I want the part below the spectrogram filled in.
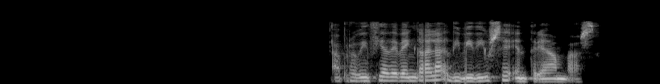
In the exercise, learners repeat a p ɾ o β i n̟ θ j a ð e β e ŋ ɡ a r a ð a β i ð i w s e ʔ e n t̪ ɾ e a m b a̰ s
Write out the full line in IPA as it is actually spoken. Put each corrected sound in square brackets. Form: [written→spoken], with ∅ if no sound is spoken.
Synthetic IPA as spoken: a p ɾ o β i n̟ θ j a ð e β e ŋ ɡ a [r→l] a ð [a→i] β i ð i w s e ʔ e n t̪ ɾ e a m b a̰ s

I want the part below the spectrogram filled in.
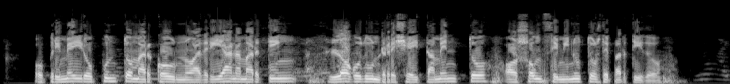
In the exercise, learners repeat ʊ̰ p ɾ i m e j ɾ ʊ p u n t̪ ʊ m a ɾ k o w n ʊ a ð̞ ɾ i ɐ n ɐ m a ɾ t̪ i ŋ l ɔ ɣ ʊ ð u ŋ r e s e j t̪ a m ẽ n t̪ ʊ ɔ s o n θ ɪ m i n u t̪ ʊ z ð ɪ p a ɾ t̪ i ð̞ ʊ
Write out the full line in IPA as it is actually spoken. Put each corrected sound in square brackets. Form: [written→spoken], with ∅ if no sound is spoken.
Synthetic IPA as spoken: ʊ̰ p ɾ i m e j ɾ ʊ p u n t̪ ʊ m a ɾ k o w n ʊ a ð̞ ɾ i [ɐ→a] n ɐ m a ɾ t̪ i ŋ l ɔ ɣ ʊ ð u ŋ r e [s→ʃ] e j t̪ a m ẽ n t̪ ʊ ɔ s o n θ ɪ m i n u t̪ ʊ z ð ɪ p a ɾ t̪ i ð̞ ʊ

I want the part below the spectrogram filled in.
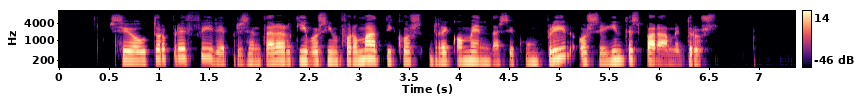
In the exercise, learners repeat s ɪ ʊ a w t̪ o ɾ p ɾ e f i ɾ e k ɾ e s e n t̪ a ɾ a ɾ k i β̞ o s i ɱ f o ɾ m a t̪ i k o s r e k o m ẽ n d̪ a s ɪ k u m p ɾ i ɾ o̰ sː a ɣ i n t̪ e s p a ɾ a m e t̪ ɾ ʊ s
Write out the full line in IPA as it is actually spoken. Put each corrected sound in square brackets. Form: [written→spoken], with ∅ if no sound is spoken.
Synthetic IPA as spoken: s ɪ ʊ a w t̪ o ɾ p ɾ e f i ɾ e [k→p] ɾ e s e n t̪ a ɾ a ɾ k i β̞ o s i ɱ f o ɾ m a t̪ i k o s r e k o m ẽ n d̪ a s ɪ k u m p ɾ i ɾ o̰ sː [a→e] ɣ i n t̪ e s p a ɾ a m e t̪ ɾ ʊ s

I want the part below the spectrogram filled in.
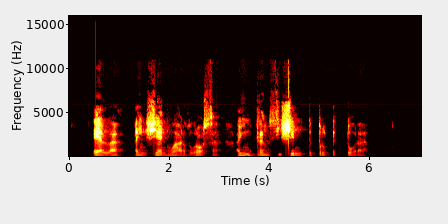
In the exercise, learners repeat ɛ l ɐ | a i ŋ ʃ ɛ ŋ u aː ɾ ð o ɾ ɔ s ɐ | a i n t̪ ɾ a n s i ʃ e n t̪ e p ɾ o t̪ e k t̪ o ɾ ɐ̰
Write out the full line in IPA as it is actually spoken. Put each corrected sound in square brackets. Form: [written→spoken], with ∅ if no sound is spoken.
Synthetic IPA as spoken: ɛ l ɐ | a i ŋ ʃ ɛ [ŋ→n] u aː ɾ ð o ɾ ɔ s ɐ | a i n t̪ ɾ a n s i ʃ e n t̪ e p ɾ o t̪ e k t̪ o ɾ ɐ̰

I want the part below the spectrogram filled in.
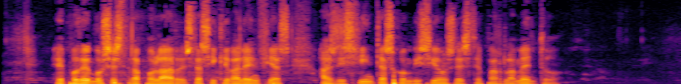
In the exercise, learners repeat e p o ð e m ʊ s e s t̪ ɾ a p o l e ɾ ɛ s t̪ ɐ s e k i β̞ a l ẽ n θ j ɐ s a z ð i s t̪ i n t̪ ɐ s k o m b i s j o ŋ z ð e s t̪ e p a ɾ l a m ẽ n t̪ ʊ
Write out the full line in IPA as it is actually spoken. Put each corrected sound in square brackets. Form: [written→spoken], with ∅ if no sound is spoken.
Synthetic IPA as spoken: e p o ð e m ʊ s e s t̪ ɾ a p o l [e→a] ɾ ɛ s t̪ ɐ s e k i β̞ a l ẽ n θ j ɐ s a z ð i s t̪ i n t̪ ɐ s k o m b i s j o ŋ z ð e s t̪ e p a ɾ l a m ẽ n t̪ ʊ

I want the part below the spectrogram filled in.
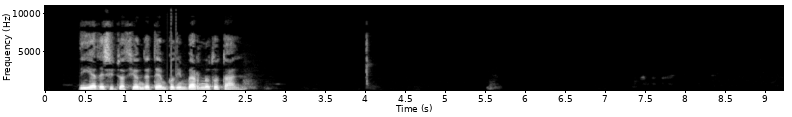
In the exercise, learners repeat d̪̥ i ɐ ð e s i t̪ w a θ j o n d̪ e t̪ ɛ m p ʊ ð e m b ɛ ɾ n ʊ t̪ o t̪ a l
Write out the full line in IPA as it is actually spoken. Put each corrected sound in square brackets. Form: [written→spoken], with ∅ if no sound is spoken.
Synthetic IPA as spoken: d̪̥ i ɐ ð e s i t̪ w a θ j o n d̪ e t̪ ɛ m p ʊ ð [e→i] m b ɛ ɾ n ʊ t̪ o t̪ a l

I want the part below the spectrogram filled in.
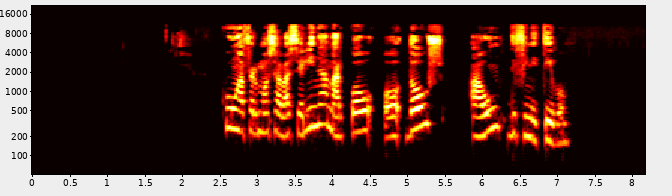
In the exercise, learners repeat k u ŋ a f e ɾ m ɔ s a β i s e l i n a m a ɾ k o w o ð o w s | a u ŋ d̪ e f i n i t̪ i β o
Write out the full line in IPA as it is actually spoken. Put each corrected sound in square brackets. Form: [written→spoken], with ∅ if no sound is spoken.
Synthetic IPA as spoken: k u ŋ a f e ɾ m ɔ s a β [i→a] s e l i n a m a ɾ k o w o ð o w s | a u ŋ d̪ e f i n i t̪ i β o

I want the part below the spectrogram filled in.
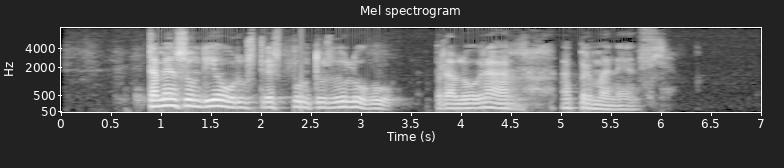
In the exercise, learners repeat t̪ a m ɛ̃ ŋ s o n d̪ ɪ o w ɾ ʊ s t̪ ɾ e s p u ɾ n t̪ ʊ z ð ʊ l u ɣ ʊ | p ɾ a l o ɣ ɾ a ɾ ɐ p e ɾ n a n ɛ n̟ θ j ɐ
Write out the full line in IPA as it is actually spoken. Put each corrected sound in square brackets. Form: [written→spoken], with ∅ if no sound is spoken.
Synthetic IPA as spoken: t̪ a m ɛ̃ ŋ s o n d̪ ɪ o w ɾ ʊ s t̪ ɾ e s p u [ɾ→∅] n t̪ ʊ z ð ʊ l u ɣ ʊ | p ɾ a l o ɣ ɾ a ɾ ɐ p e ɾ [n→m] a n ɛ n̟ θ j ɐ

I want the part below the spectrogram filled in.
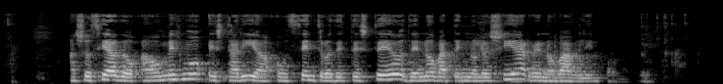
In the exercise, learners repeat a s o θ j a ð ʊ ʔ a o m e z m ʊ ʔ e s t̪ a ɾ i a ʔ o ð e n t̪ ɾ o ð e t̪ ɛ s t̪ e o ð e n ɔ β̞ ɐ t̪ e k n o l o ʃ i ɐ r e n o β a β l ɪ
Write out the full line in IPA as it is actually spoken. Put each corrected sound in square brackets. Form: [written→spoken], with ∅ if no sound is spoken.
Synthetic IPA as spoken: a s o θ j a ð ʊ ʔ a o m e z m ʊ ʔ e s t̪ a ɾ i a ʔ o [ð→θ] e n t̪ ɾ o ð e t̪ [ɛ→e] s t̪ e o ð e n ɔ β̞ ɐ t̪ e k n o l o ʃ i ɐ r e n o β a β l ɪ

